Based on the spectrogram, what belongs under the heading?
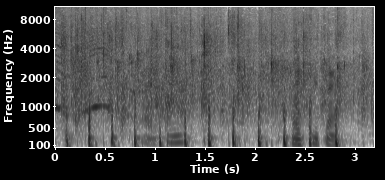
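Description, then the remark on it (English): The ladies of a church audience clap their hands together in a steady, even rhythm, a dozen or so sharp claps over a few seconds, with faint murmuring voices underneath. “Can the ladies give me a hand clap?”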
